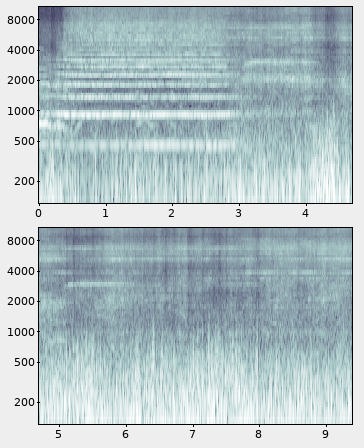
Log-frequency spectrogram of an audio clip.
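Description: Express train's horn sounding one steady note for about three seconds, then the loud rumble and rattle of the train running along the track, heard from the coach doorway, with two brief high squeals.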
